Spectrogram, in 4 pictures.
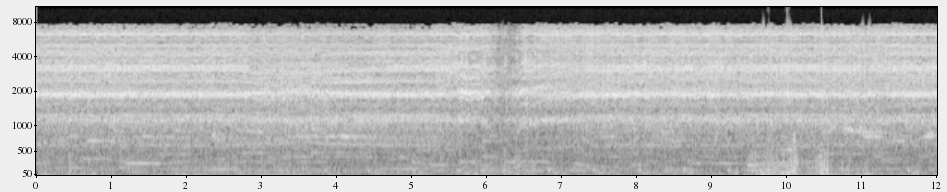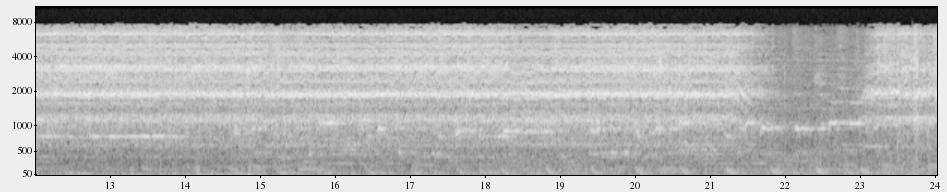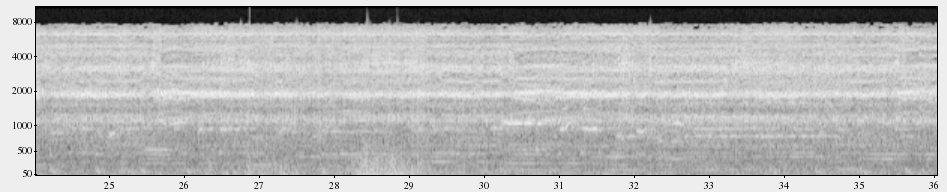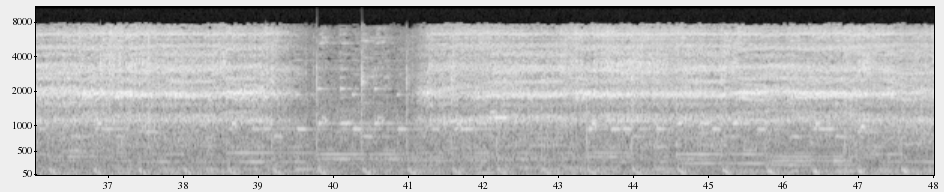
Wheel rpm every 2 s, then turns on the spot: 160, 160, 160, 130, 160, 160, 160, 160, 160, 160, 120, 50, 160, 160, 160, 160, 160, 160, 160, 100, 40, 160, 160, 160.
none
